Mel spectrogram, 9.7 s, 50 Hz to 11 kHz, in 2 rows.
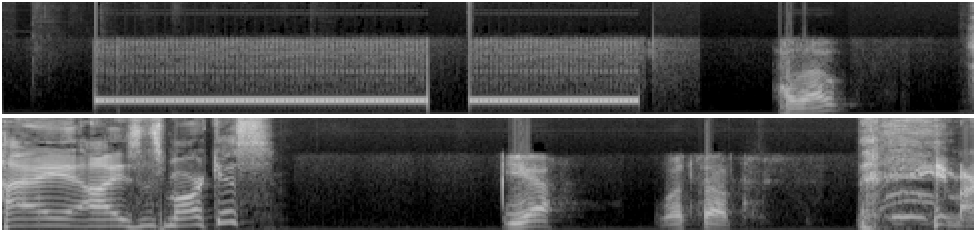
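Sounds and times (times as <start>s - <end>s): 
telephone ringing tone: 0.5s - 3.2s
speech: 4.9s - 6.3s, 7.4s - 9.7s.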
